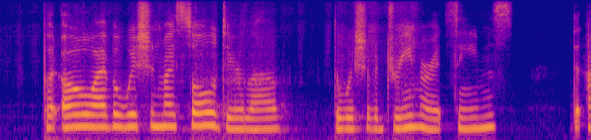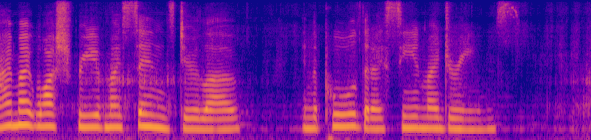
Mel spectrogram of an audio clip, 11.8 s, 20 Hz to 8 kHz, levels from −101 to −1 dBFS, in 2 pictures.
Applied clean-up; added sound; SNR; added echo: neural separator model SepFormer DNS4.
